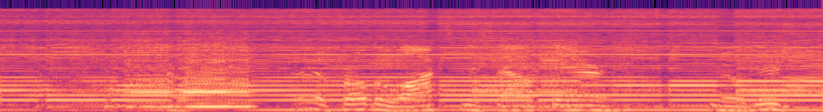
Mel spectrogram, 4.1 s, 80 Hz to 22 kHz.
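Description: Mini Condor key machine's cutter motor running steadily as it mills a brass SC1 key blank: a steady whine made of several held tones, with one middle tone switching on and off for about half a second near the start. Quiet talk runs over it from about a second and a half in.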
